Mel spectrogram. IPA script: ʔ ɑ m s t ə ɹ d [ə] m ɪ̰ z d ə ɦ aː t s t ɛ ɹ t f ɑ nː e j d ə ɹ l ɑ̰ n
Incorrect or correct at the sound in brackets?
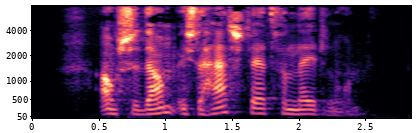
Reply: incorrect: ɑ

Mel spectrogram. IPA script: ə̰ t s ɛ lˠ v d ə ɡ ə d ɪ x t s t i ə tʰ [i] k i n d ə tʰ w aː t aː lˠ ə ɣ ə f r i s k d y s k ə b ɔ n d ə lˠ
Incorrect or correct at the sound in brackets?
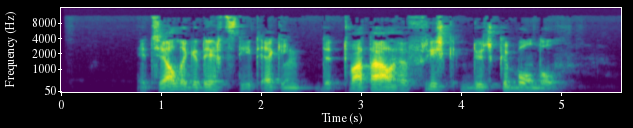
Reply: incorrect: ɛ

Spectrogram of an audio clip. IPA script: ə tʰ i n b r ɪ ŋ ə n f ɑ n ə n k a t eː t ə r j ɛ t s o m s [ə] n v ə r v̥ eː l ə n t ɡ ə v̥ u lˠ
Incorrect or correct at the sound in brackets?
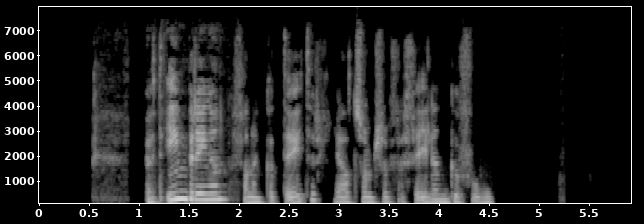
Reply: correct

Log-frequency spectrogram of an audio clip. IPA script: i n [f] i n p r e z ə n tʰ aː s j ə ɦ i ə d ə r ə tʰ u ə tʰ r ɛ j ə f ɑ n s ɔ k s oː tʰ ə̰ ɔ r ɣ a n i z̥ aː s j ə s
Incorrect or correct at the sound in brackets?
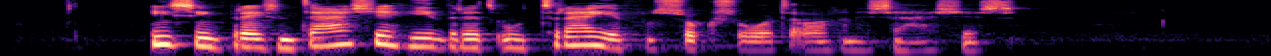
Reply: incorrect: s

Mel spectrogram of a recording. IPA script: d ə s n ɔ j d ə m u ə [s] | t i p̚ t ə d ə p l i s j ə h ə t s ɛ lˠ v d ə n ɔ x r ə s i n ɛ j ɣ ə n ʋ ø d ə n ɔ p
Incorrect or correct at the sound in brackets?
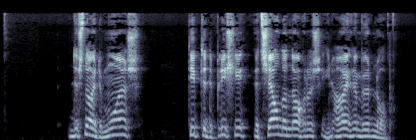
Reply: correct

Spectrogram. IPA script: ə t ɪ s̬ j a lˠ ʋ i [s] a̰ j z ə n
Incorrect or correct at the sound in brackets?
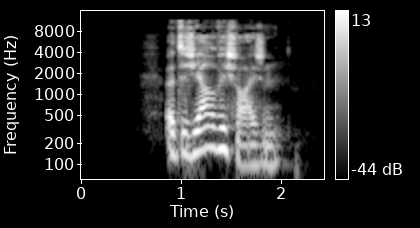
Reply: correct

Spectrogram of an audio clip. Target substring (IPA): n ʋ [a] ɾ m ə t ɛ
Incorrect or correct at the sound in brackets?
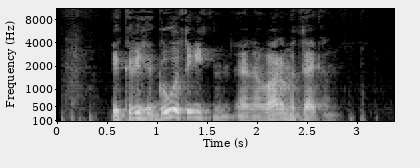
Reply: correct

